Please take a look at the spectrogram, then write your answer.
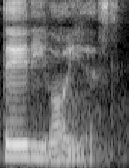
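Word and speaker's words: pterigoides: Si se escribe con P, pero se pronuncia terigoides.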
